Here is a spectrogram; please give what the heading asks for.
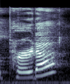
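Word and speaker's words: purdah: Also Purda. Purda is spelled two ways, P-U-R-D-A-H and P-A-R-D-A-H. But anyways, the A-H at the end is the sound, okay?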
